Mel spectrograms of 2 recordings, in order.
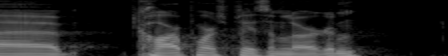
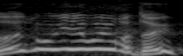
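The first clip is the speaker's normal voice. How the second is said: high, bright put-on breeziness, louder; fake cheerful; 6 dB louder, faster than usual. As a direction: pretend nothing's wrong, chirpy and loud. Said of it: "I'm being all".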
